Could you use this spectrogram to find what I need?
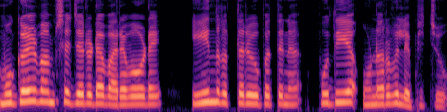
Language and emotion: Malayalam, neutral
